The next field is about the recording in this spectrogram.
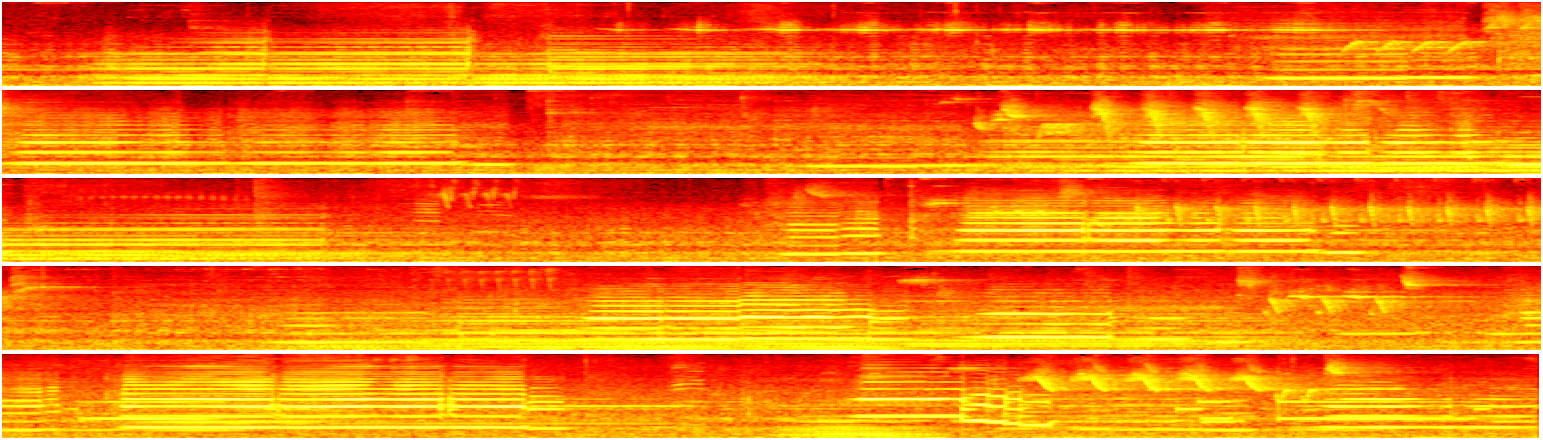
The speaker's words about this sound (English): And so what I am experiencing, if and when I am, sometimes I too whistle with birds or whatever. And I always just think, so what could this possibly be like for the bird? You know, I wonder if we could hear a moment of your interaction with birds.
